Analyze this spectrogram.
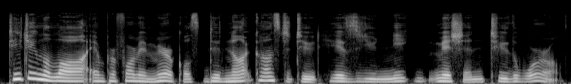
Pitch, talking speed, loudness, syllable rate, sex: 150 Hz, 160 wpm, -18 LUFS, 4.7 syllables/s, female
